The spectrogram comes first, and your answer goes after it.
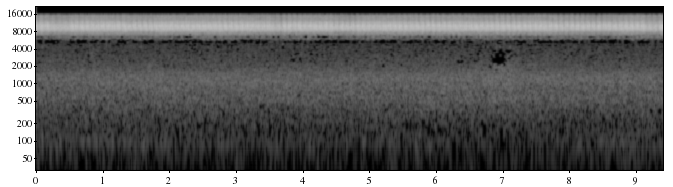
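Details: Unceasing high-pitched insect trilling, thin and bright, pulses faintly but never pauses, with nothing else audible.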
